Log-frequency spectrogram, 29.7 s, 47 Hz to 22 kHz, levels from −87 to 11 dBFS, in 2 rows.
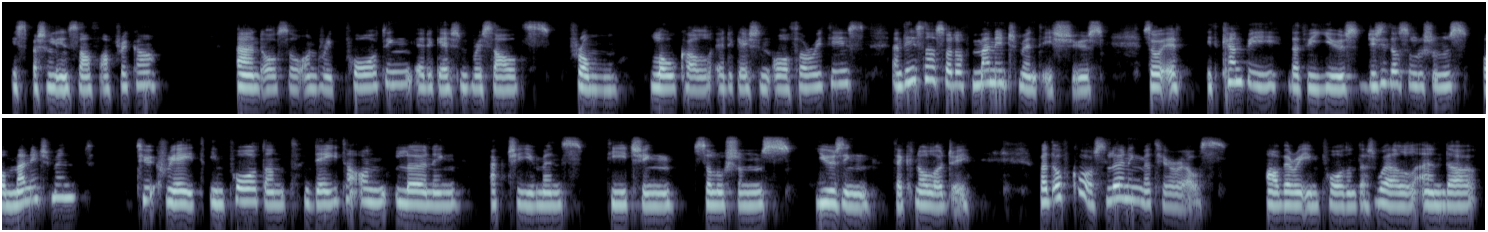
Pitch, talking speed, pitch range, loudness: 195 Hz, 115 wpm, 185-225 Hz, -19 LUFS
